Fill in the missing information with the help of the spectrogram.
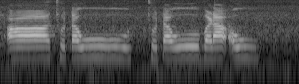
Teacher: जिन स्वरों के उच्चारण में जीवा का पश्च भाग ऊपर उठता है, पश्च स्वर कहलाते हैं।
